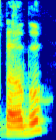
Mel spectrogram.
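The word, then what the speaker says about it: Baubô: Et alors le nom, comment est-ce que vous l'avez trouvé Parce que ça se, ça se prononce Baobo, c'est ça Oui, voilà, ça s'écrit B-A-U-B-O, B-A-U euh, accent circonflexe, et, euh, et, ça se prononce Baobo.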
